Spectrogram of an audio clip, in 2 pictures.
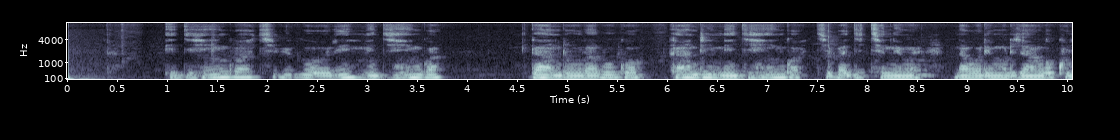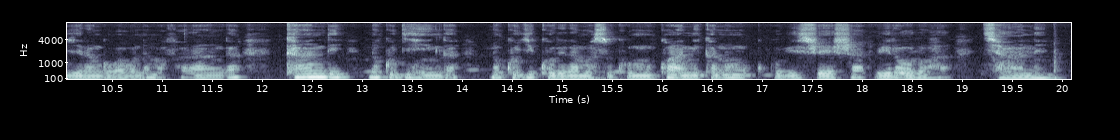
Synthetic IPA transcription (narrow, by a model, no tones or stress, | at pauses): iɟihiːŋɡwaciβiɡo̞ɾiniɟihiːŋɡwa | ɡaːnduɾaɾuɡo̞ | kʰaːndiniɟihiːŋɡwaciβaɟicʰenewe̞naβoɾimuɾɟaːŋɡo̞kuɟiɾaŋɡo̞βaβo̞namafaɾaːŋɡa | kʰaːndino̞kuɟihiːŋɡano̞kuɟikʰoɾeɾamasukʰumukwaːnikʰanomuuβiʃeːʃaβiɾo̞ːɾo̞ɦacaːne̞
